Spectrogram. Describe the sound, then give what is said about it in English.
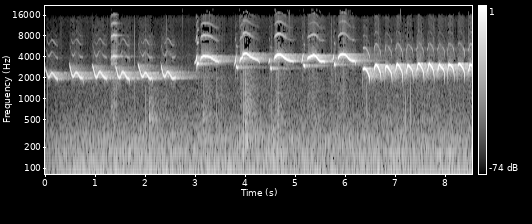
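Birds chirp and sing in bright, repeated whistled phrases, a steady rhythmic series of clear notes, with a faint low rumble of background noise underneath and no talking. “I do love the sound of those sweet birds in my ears.”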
